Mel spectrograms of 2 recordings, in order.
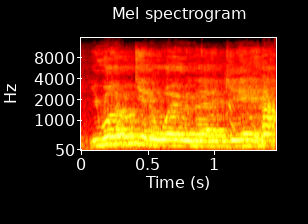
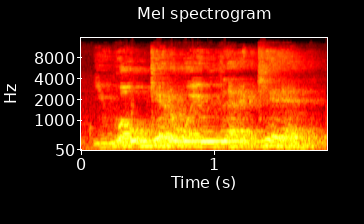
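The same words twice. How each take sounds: First: Same threat in a plain Australian accent, loud. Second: Dramatic American accent, pitched high and loud. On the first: Actor showing how the line sounds in an Australian accent. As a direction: deliver it the Australian way, less drama. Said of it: "when you say an Australian accent". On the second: Actor demoing dramatic dialogue in an American accent. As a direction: say it like an American TV villain threat. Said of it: "you know, American accent". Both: Shown as a demonstration.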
